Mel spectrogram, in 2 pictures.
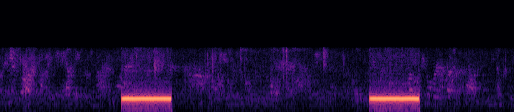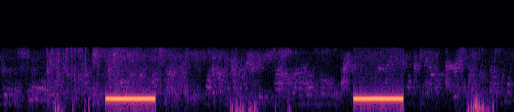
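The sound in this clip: Telephone line tones while a call is being redialed: four steady mid-pitched beeps, each about a second long and spaced roughly five seconds apart, with faint murmured talk in the gaps.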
